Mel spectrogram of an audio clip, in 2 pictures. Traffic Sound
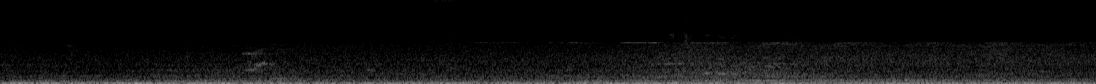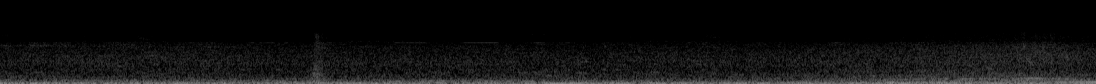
0:05.9 0:21.9

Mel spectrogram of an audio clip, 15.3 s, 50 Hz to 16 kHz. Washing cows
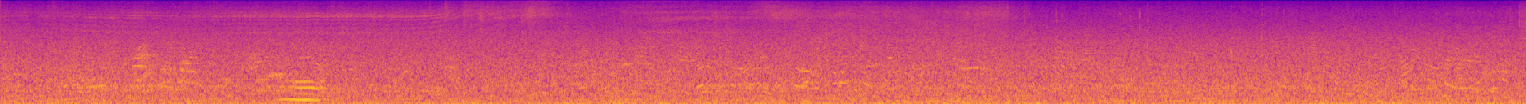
0:02.3 0:05.5

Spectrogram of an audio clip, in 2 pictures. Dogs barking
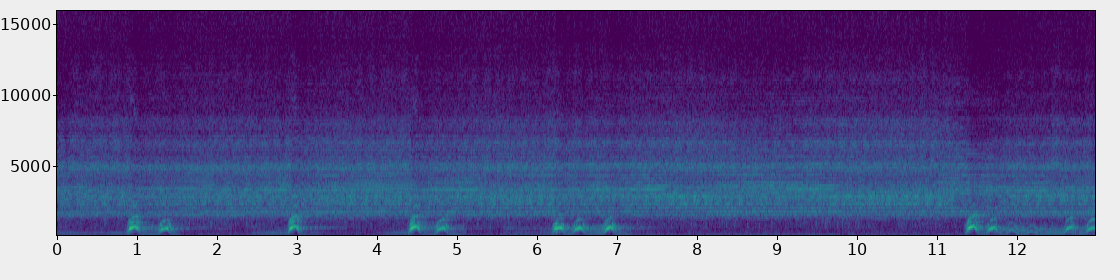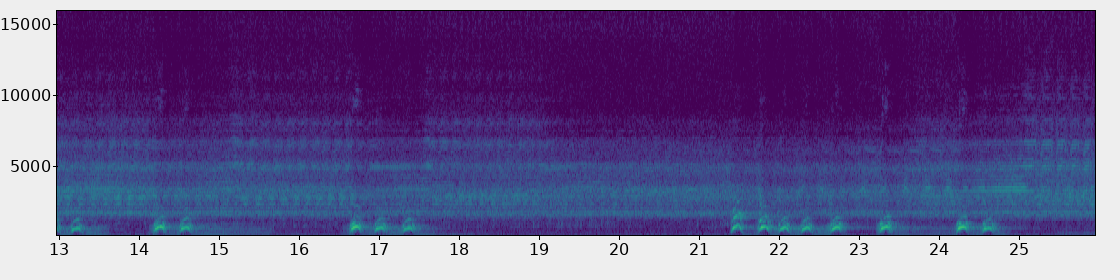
0:00.0 0:08.0, 0:10.7 0:18.3, 0:21.1 0:25.9

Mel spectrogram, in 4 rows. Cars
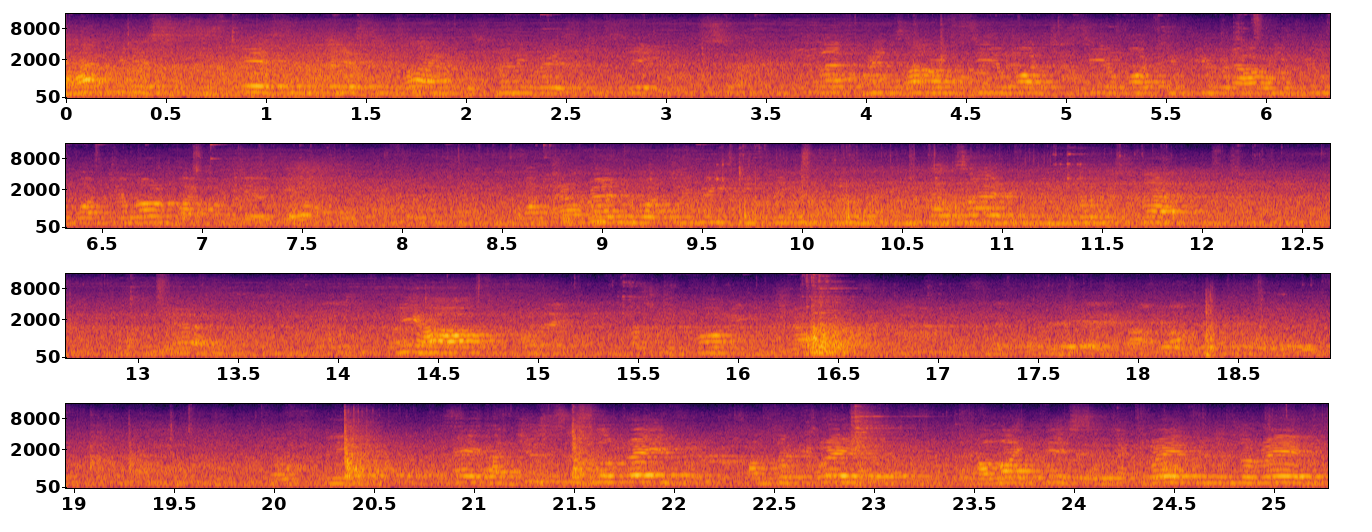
0:00.0 0:17.2

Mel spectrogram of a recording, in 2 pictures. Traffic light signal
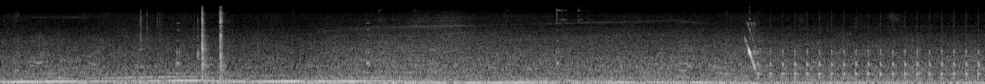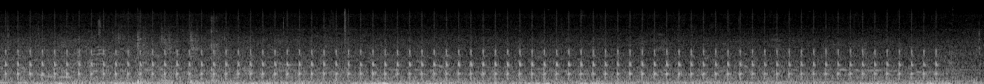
0:03.6 0:04.4, 0:05.4 0:19.6

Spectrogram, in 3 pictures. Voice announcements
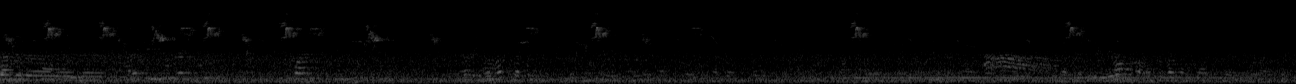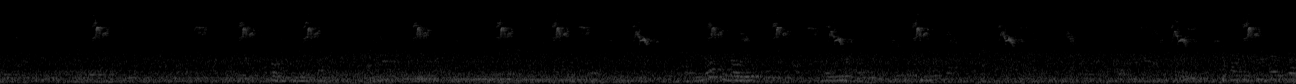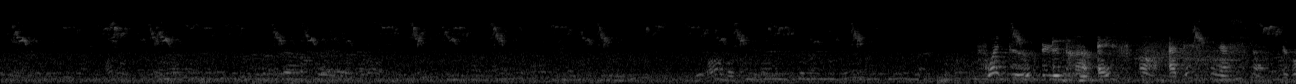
0:35.7 0:38.8

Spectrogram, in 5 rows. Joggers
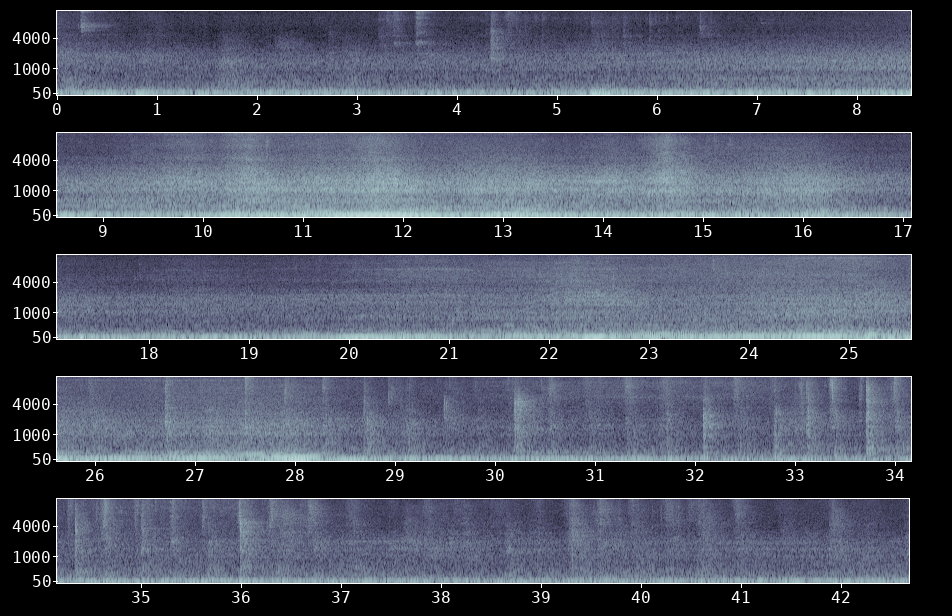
0:27.9 0:42.6

